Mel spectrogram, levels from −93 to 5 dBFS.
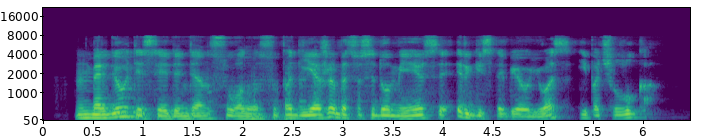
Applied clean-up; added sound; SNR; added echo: neural mask model DeepFilterNet 3.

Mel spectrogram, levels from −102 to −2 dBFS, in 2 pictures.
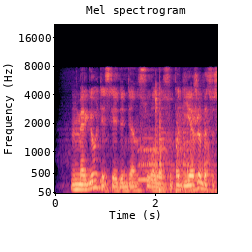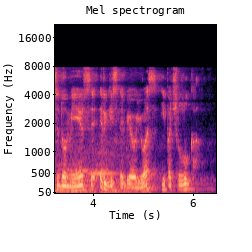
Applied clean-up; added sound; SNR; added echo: none; Squeak / Thump, thud; 9 dB; reverberation time 0.7 s.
